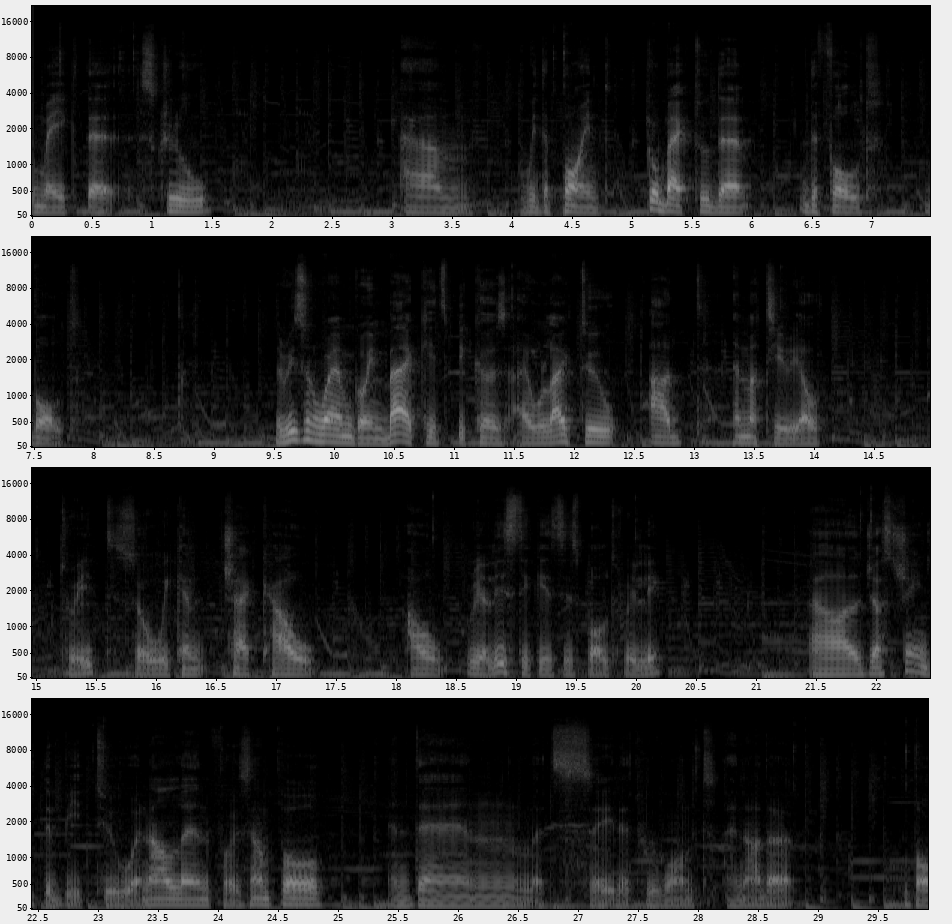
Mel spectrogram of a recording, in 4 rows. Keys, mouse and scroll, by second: 3.1 click, 3.5 middle click, 8.2-9.7 scroll up 7, 10.0 shift+middle click, 13.9 middle click, 18.3-20.8 scroll up 1, 20.8 middle click, 24.3 click, 26.5 middle click, 29.3 shift+d.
